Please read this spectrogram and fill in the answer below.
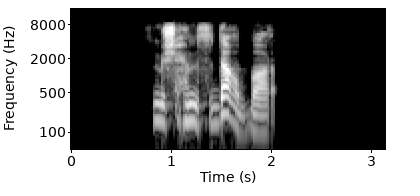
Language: Kabyle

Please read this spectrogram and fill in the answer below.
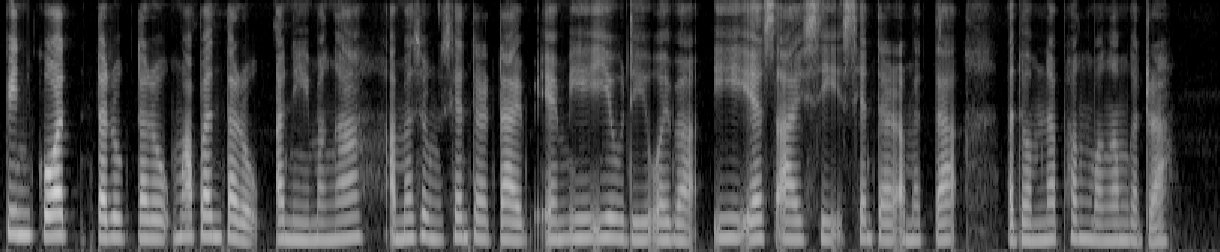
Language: Manipuri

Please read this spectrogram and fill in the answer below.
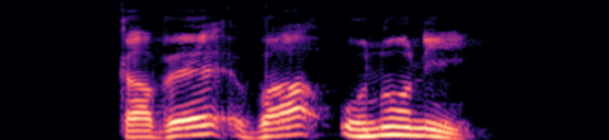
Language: Laz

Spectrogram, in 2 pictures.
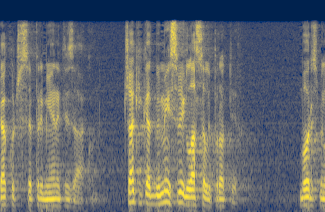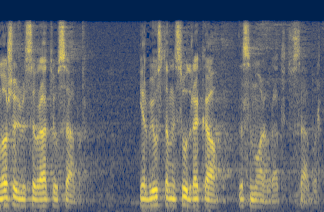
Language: Croatian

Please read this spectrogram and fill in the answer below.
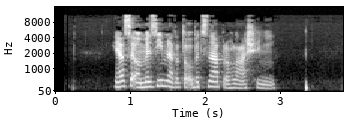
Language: Czech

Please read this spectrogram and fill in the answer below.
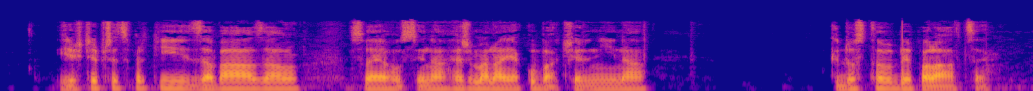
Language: Czech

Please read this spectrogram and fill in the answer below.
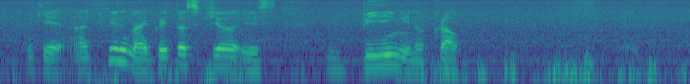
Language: English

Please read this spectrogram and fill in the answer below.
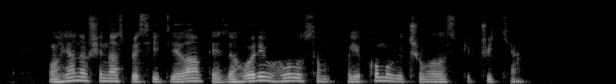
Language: Ukrainian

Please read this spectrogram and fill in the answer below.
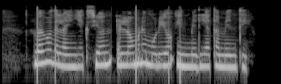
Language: Spanish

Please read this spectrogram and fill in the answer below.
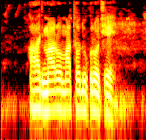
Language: Goaria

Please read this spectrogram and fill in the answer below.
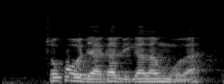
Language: Igbo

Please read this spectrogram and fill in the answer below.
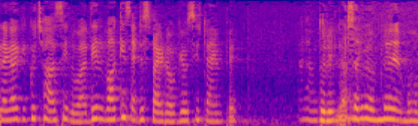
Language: Urdu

